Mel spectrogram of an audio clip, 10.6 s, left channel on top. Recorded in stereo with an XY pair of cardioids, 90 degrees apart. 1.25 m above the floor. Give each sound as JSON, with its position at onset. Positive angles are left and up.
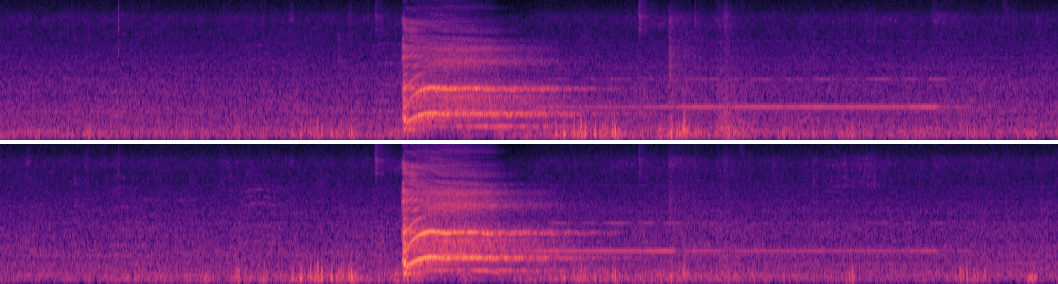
{"t": 4.0, "sound": "a gasp", "azimuth_deg": -50, "distance_m": 0.6}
